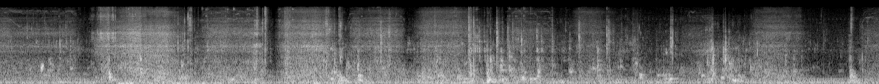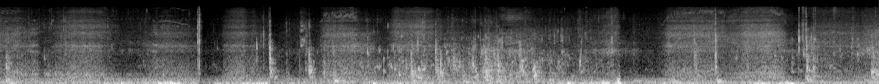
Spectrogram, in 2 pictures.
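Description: Water laps and splashes against a small boat's hull.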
